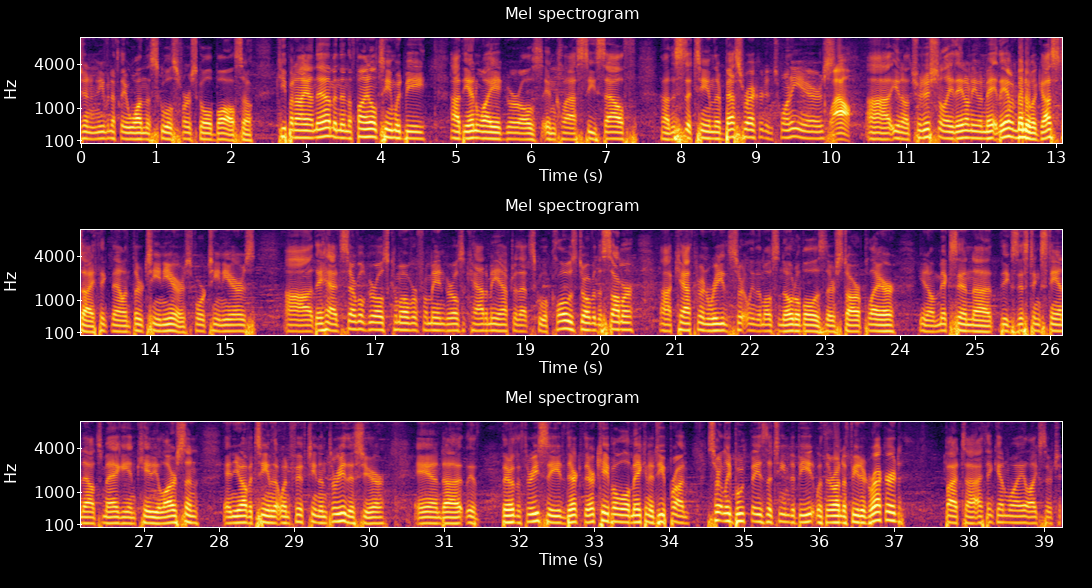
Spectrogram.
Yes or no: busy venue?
yes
